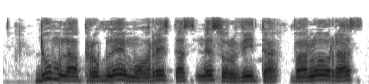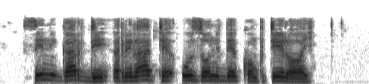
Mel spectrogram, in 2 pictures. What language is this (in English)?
Esperanto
